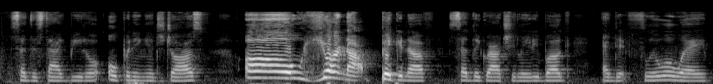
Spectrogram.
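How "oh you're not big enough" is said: loud, high, dismissive sneer; scornful brush-off. Acted. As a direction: wave him off to save face. Grouchy ladybug backs off.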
